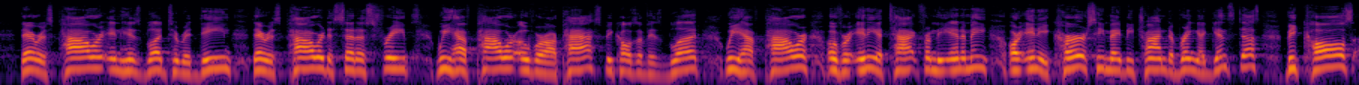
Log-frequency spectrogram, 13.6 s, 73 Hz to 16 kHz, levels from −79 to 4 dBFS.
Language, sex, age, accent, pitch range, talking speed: English, male, 40-59, American, 190-225 Hz, 205 wpm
